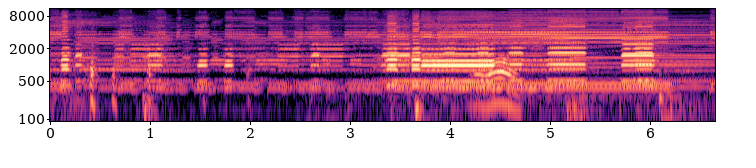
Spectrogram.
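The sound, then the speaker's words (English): A chorus of car horns, honked by kids sitting in the driver's seats after the last prayer of a church service held in cars, sounds in overlapping bursts, short toots and longer blasts, with cheering voices mixed in among the noisy, celebratory din. “As the last prayer is spoken, the kids move to the driver's seats. And, well, have you ever heard of a joyful noise?”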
